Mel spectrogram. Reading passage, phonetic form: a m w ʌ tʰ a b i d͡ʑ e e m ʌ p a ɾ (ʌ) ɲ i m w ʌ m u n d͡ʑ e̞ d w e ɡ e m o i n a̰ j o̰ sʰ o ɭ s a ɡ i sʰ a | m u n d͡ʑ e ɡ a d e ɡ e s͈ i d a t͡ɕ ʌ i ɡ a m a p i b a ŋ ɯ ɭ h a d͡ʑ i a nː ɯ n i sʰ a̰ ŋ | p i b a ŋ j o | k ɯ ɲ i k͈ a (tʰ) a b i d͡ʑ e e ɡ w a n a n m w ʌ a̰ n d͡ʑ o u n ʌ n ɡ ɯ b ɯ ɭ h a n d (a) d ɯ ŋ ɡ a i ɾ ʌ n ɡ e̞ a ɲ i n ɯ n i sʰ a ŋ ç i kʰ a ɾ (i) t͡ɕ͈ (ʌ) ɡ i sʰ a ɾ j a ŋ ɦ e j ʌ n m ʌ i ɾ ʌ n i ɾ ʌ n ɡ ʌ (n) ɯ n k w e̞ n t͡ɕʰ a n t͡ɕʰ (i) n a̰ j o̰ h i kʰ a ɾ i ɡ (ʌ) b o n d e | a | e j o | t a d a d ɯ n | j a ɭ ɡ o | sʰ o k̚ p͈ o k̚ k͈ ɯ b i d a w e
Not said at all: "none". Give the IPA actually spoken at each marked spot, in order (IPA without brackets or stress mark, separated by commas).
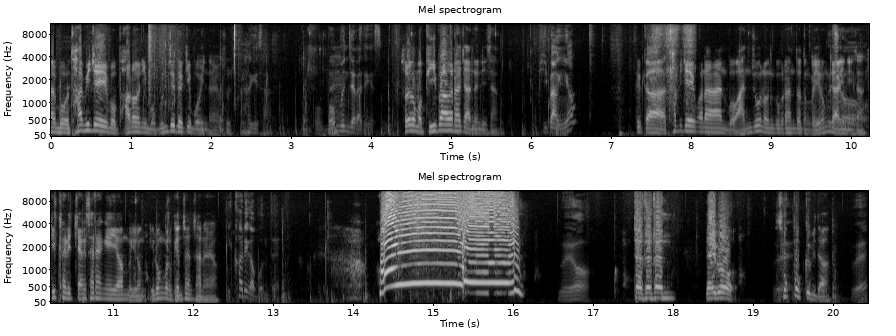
ʌ, tʰ, a, i, a, n, a, a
